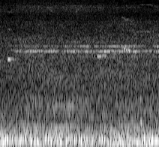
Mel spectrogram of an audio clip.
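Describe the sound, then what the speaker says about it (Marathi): Loud, continuous rumble and clatter of a train rolling past close by, with a faint metallic squeal running through it. "आता रेल्वे गेली आहे इथून"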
